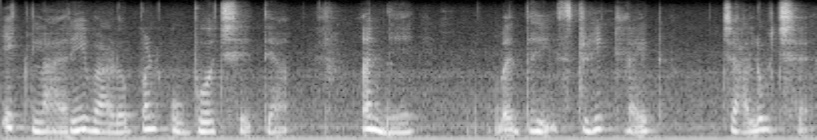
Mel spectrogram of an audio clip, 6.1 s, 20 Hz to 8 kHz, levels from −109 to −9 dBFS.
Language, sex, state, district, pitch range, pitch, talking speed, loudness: Gujarati, female, Gujarat, Valsad, 210-245 Hz, 220 Hz, 105 wpm, -17 LUFS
